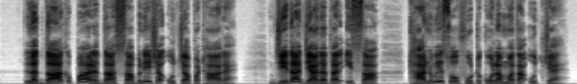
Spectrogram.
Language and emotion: Dogri, neutral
